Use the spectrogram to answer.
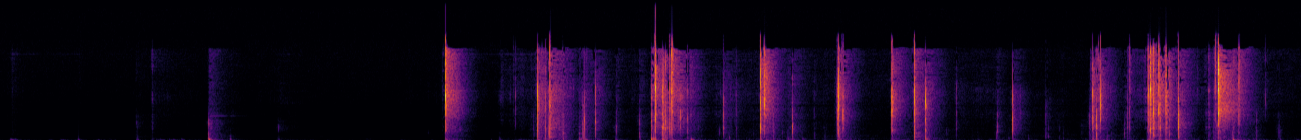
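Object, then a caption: Thin plastic foil bag. An empty, thin, transparent, shiny plastic foil bag is held up in both hands and crinkled and rubbed with the fingertips close to a microphone. After a quiet start with a single sharp crackle, dense bursts of bright, crisp crinkling and crackling follow one after another, each stopping dead with no ring.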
